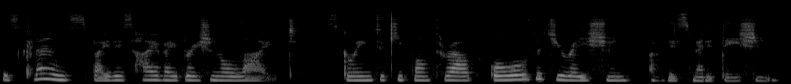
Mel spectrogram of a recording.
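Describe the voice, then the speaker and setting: Speaking at a medium pitch with fairly even intonation, a woman narrates a scripted guided meditation, her voice soft, breathy and nearly whispered. She soothes gently and leaves pauses between brief phrases.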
